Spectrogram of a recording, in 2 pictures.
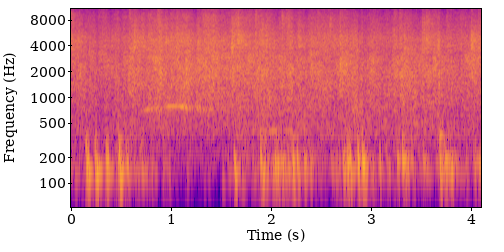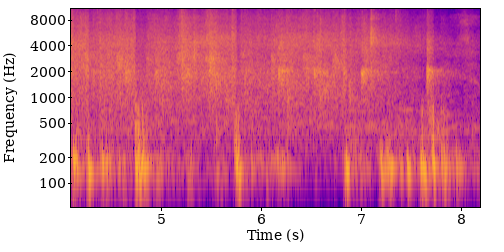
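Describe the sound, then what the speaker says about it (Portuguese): Audience applause closing a talk at the 35th CONRESPI conference, a steady wash of many hands clapping at moderate loudness for about eight seconds, with brief low voices and bumps in the room beneath it. "Palmas para o Vinícius, gente."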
